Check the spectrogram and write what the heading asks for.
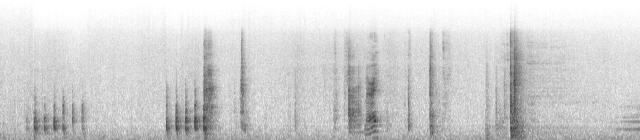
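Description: Film sound effects of a man creeping into a room: quick runs of light knocks and footfalls, a door being opened, and one sharper thump about ten seconds in.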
